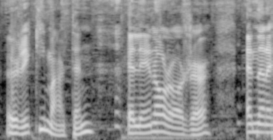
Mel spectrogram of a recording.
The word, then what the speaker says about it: Elena Roger: So also in this part of the theater is Elena Rogers' room, who plays our Eva Perón.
